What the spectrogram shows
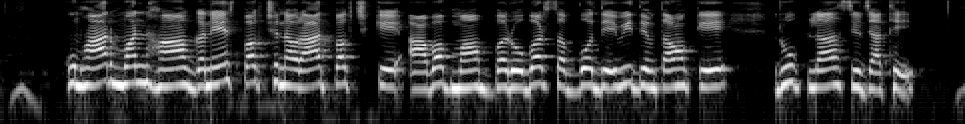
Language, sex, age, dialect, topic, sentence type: Chhattisgarhi, female, 18-24, Western/Budati/Khatahi, banking, statement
